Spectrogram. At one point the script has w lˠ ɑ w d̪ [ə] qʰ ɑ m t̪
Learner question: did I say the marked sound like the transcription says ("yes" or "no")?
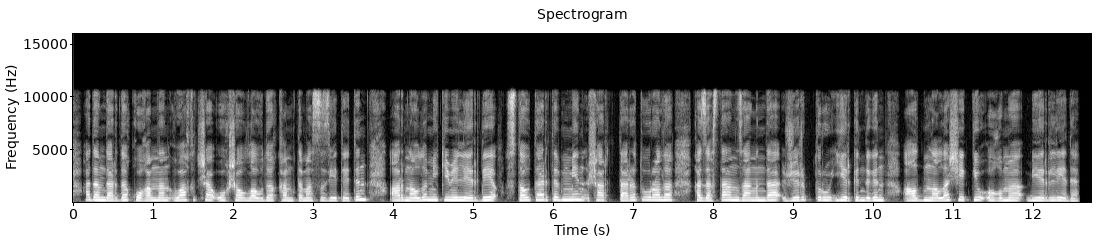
yes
